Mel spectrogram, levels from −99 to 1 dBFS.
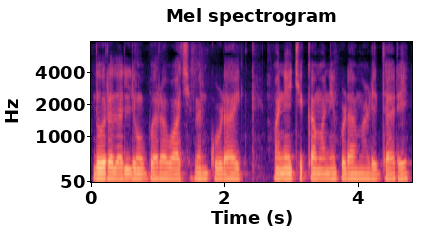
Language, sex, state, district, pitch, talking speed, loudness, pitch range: Kannada, male, Karnataka, Bidar, 110 Hz, 125 wpm, -19 LUFS, 110-115 Hz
